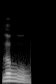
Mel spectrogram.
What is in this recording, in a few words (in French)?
"lou4", chinois; Cours-de-Chinois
